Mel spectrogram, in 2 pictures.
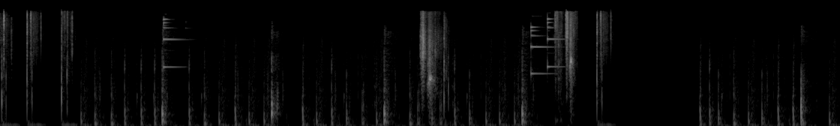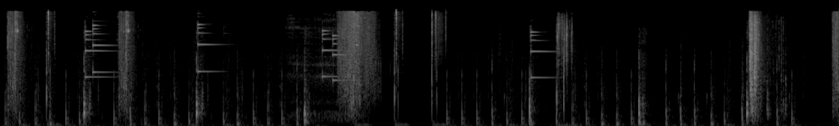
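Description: Stone blocks crack and break apart.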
